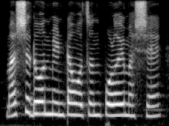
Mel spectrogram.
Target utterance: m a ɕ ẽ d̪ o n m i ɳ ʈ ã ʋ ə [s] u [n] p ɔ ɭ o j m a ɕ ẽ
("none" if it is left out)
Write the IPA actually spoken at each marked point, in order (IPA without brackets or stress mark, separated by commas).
t͡s, n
